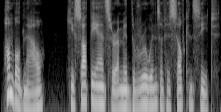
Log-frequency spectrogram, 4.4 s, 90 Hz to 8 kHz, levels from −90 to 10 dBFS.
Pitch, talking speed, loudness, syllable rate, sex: 115 Hz, 175 wpm, -21 LUFS, 4.2 syllables/s, male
